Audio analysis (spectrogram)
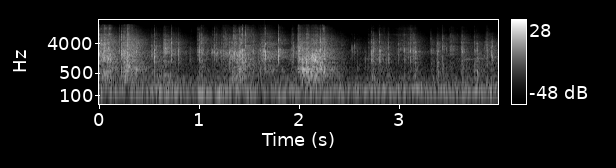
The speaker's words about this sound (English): Open up our fancy vacuum sealed pack here.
